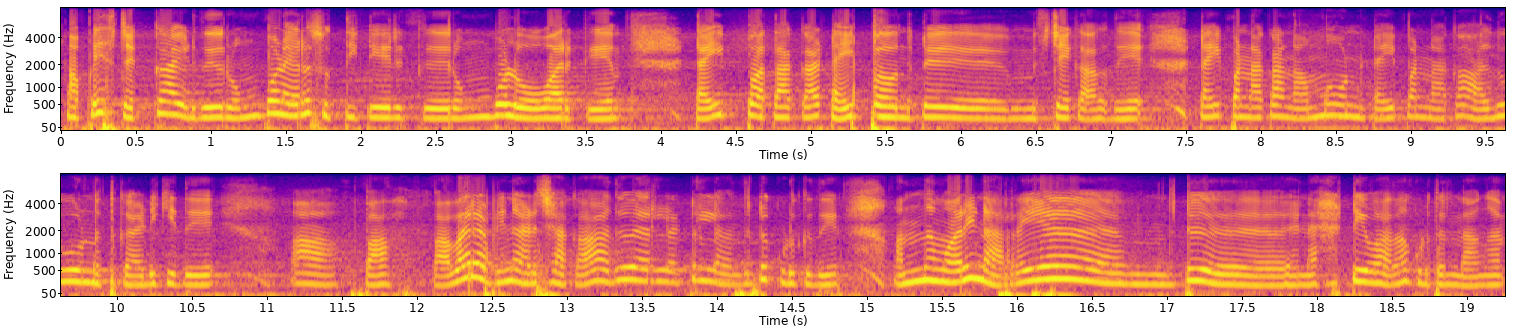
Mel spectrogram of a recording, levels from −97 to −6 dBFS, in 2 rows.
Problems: constant background noise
